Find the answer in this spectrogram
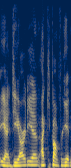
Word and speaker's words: Giardia: Yeah, Giardia.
